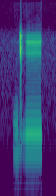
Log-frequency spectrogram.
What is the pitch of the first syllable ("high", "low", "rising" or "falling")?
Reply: low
